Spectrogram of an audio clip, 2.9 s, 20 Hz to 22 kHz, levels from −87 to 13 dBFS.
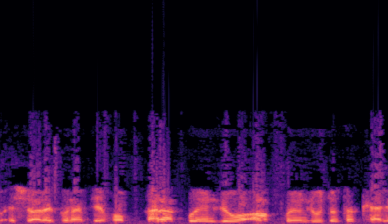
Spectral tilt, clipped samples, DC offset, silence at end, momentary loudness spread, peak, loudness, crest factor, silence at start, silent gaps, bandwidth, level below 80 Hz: -4.5 dB/octave; under 0.1%; under 0.1%; 0 s; 5 LU; 0 dBFS; -11 LUFS; 10 dB; 0 s; none; 10.5 kHz; -48 dBFS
